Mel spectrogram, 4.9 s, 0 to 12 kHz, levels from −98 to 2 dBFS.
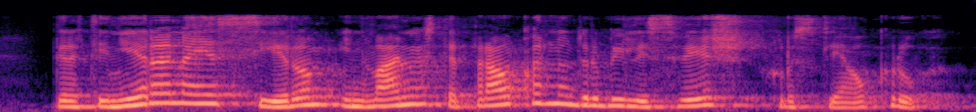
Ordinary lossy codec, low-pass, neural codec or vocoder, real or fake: none; 7.2 kHz; codec, 16 kHz, 4 kbps, FunCodec, trained on LibriTTS, 50 frames a second; fake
